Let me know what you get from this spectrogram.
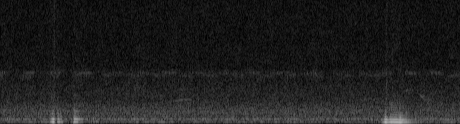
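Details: Natural bee buzzing: a soft, steady low hum, with single bees flying close by as brief louder buzzes, two quick passes near the start and a fuller one near the end.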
